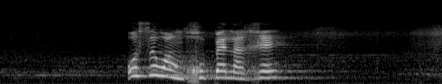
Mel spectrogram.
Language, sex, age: Northern Sotho, female, 24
